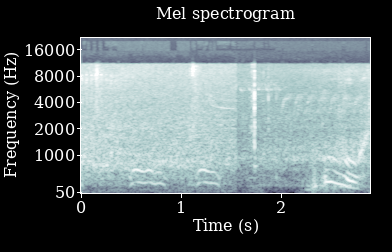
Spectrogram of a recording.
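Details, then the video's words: A great horned owl perched in a tree at a regular perch near Abbott's Lagoon, Point Reyes, Northern California, gives two deep, soft hoots about half a second apart, followed by a person exclaiming nearby. "did you hear that? A rather glorious great horned owl, just up there."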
